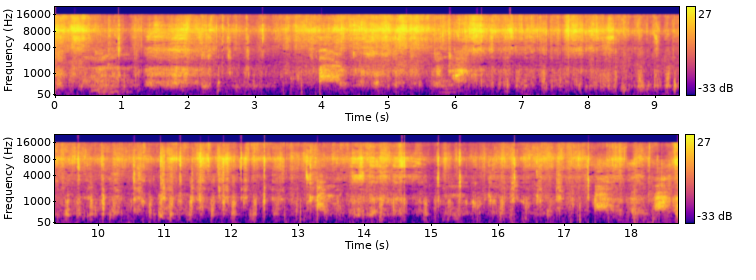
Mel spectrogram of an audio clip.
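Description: Close-miked chewing of a lettuce wrap with a full mouth: dense, wet crunching and clicking mouth sounds.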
